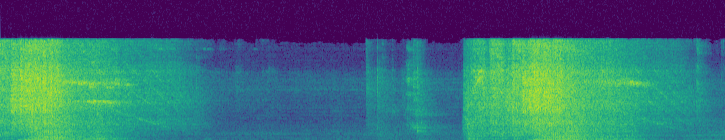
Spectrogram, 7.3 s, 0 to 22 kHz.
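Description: Powerhaus 1914cc air-cooled VW flat-four on dual 44 IDF Webers being started cold, twice: each time it catches with a loud burst, runs for a second or two, then falls off and dies. This is typical of a flooded dual-carb engine cranked without the throttle held open.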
